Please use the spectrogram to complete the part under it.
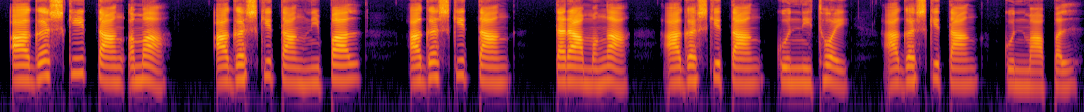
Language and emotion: Manipuri, neutral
